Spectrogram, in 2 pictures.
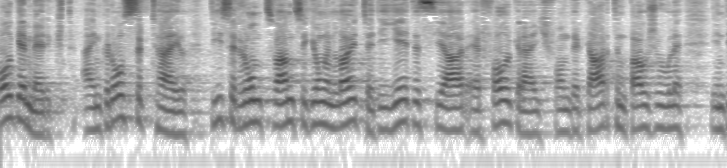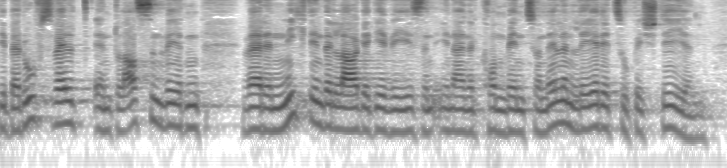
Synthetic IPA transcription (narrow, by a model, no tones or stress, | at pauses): voːlɡəmɛɐktʔa̰ɪnɡʁoːsətʰaɪl | d̥iːzəʁʊnt̚t͡sv̥ant͡sɪɡjʊŋənlɔʏtʰədiːjeːdəsjaːɾɛɐfɔlɡʁaɪçfɔndeːɐɡaʁtn̩baʊʃuːlə | ɪndiːbəʁuːfsv̥ɛltɛntlasən̩veːɐdn̩ | vɛːʁənːɪçtɪndeːɐlaːɡəɡəveːzənɪ̰naɪnəkʰɔnvɛnt͡sjonɛlənleːʁət͡subəʃteːən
